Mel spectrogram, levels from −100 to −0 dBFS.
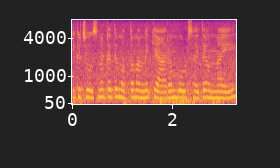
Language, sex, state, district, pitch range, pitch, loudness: Telugu, female, Telangana, Nalgonda, 230-260 Hz, 250 Hz, -13 LUFS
